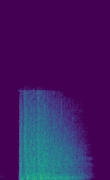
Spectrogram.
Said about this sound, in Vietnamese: Những tiếng nổ vang dội đất trời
